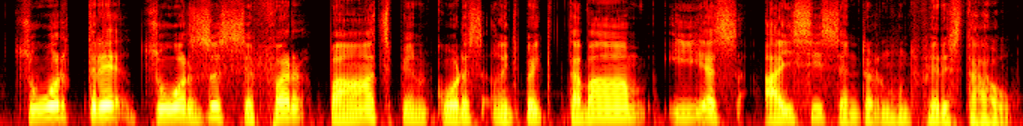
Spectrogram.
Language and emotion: Kashmiri, neutral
